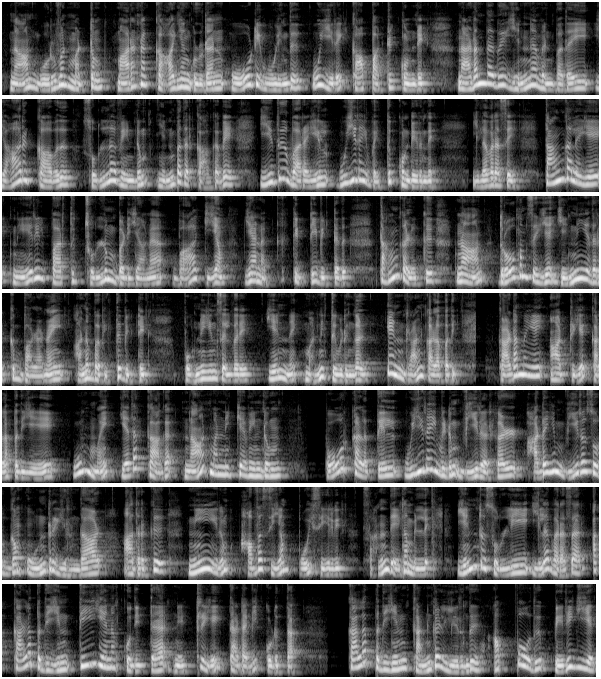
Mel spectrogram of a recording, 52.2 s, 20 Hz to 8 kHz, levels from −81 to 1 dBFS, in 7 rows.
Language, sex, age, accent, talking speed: Tamil, female, 50-69, native, 90 wpm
